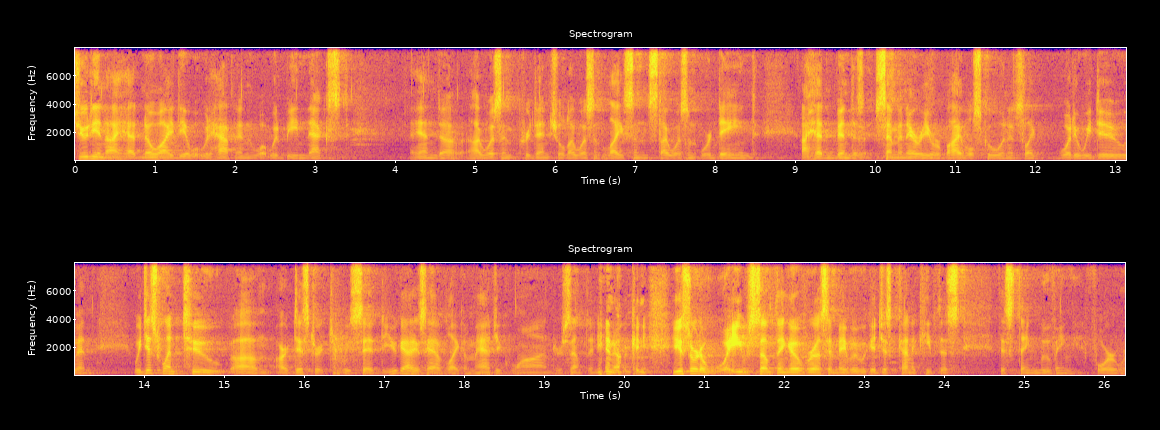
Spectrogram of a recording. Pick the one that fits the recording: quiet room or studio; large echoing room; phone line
large echoing room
